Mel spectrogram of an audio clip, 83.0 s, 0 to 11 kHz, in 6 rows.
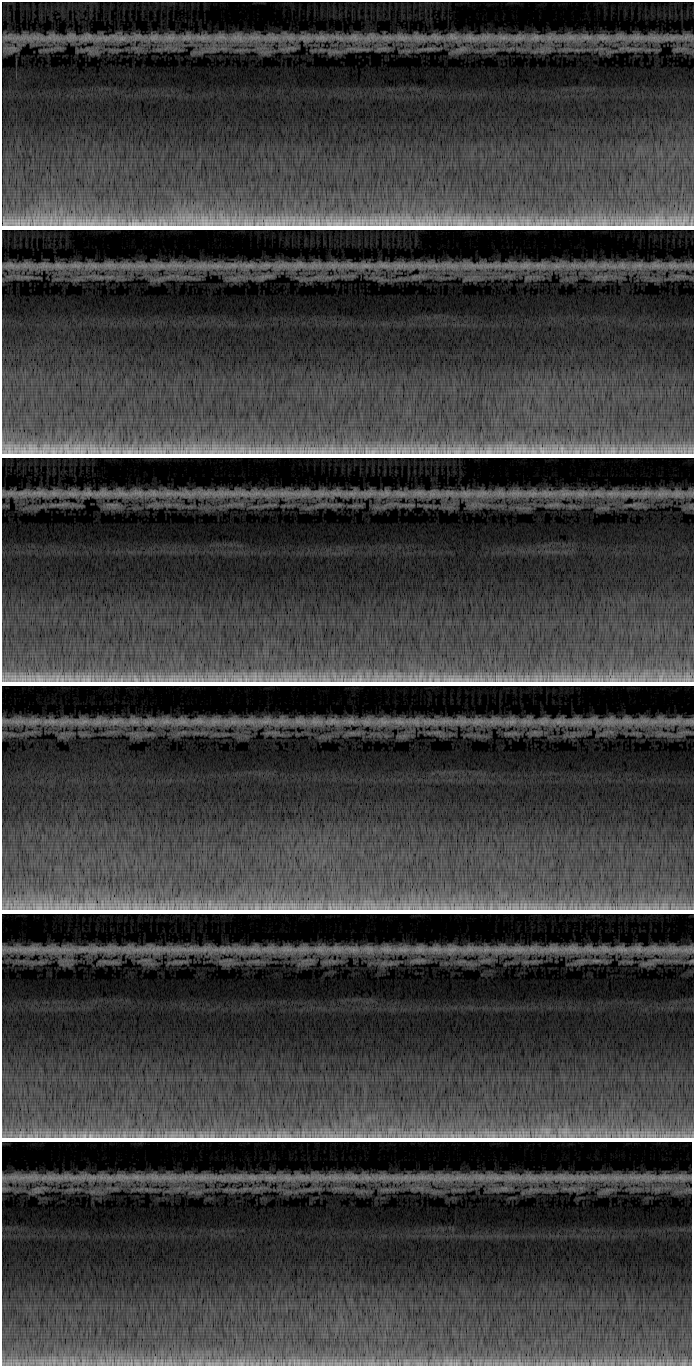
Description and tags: This recording of the soundscape outside my house at night is considerably louder and cleaner than my previous versions. Some traffic sounds can be heard.
Two Primo EM172 Capsules -> Zoom H1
